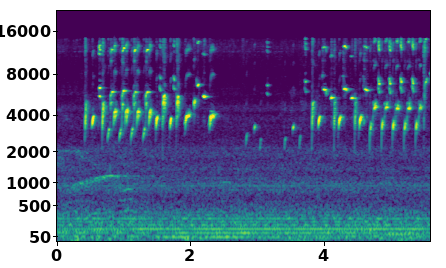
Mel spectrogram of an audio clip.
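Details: Almost continuous goldfinch song of rapid, high, liquid twittering phrases with brief breaks, the notes sliding and chiming; a low constant hum in the background.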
